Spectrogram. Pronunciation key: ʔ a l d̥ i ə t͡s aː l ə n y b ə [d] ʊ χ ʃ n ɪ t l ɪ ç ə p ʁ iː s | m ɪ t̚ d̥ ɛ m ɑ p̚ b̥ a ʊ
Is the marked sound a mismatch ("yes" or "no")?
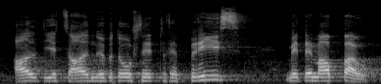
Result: no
